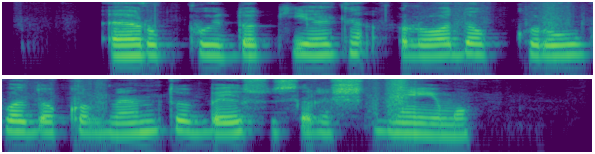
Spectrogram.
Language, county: Lithuanian, Vilnius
